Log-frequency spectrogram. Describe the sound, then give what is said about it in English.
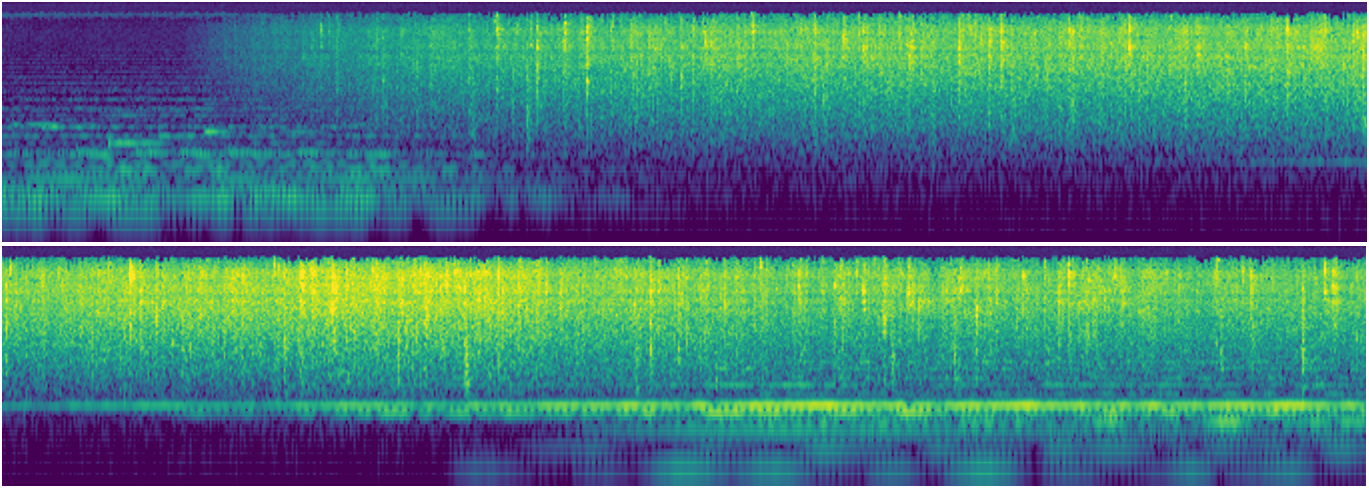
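Light, steady drizzle patters softly and continuously on the quiet streets of a small town early in the morning, with a gentle low tonal hum swelling in beneath the rain partway through. “Drizzling rain pitters and patters on the quiet streets of a small town.”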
